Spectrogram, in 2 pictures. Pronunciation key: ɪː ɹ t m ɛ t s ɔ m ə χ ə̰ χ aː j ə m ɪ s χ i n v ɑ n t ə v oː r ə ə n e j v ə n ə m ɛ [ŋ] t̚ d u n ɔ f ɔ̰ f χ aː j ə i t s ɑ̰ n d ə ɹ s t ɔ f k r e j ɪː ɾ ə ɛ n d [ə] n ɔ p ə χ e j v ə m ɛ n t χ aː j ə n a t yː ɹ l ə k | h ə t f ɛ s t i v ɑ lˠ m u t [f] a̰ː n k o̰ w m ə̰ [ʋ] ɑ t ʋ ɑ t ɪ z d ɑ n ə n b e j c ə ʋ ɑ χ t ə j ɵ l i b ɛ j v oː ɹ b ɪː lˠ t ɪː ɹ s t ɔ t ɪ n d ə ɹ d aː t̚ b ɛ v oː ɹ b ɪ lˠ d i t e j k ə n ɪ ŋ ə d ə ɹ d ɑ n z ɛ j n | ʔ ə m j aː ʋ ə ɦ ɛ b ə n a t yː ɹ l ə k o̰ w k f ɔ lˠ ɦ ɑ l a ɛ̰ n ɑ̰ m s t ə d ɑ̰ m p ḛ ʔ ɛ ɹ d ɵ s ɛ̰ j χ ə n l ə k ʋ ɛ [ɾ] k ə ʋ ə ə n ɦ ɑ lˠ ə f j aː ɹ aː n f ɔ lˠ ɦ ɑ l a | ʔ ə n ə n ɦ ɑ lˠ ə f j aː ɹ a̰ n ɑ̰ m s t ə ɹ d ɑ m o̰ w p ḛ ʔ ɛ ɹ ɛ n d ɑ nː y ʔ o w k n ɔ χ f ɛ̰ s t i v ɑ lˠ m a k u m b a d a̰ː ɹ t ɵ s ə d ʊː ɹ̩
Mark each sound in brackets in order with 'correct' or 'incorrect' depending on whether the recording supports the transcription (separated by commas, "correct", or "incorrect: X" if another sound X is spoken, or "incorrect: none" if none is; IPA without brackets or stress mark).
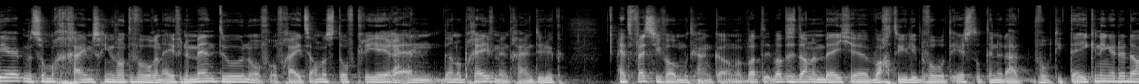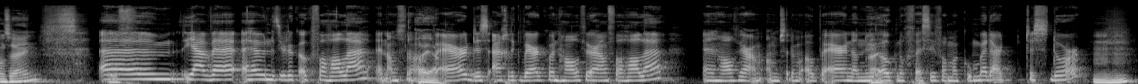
incorrect: n, incorrect: ɑ, incorrect: χ, correct, incorrect: ɹ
